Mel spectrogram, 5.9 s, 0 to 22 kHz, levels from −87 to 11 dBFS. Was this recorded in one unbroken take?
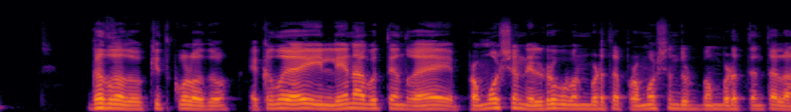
no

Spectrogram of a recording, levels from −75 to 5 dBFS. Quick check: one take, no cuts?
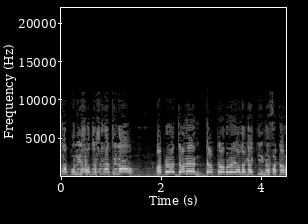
yes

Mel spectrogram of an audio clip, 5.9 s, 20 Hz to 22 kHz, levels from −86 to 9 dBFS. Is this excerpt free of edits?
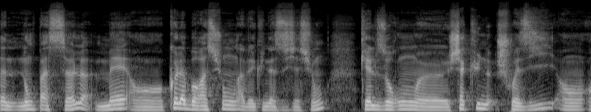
no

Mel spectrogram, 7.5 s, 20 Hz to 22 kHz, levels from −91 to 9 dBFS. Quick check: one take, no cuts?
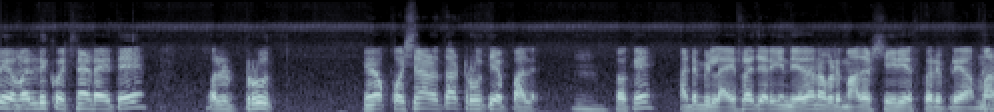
yes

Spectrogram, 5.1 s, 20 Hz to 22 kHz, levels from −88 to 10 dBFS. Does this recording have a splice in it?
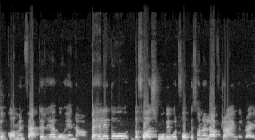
yes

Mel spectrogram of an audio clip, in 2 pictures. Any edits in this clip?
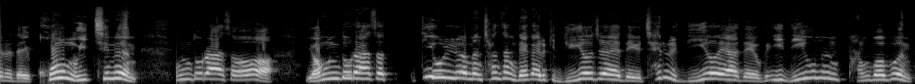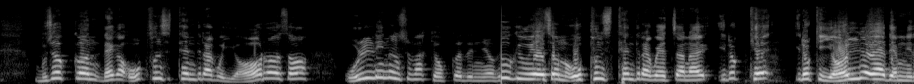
yes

